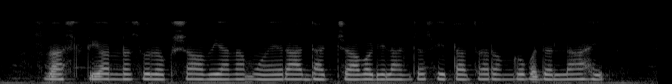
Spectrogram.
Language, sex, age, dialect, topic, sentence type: Marathi, female, 18-24, Standard Marathi, agriculture, statement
